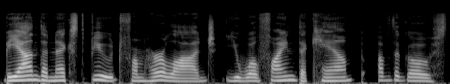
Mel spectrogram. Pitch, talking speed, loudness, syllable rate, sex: 175 Hz, 200 wpm, -21 LUFS, 4.1 syllables/s, female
